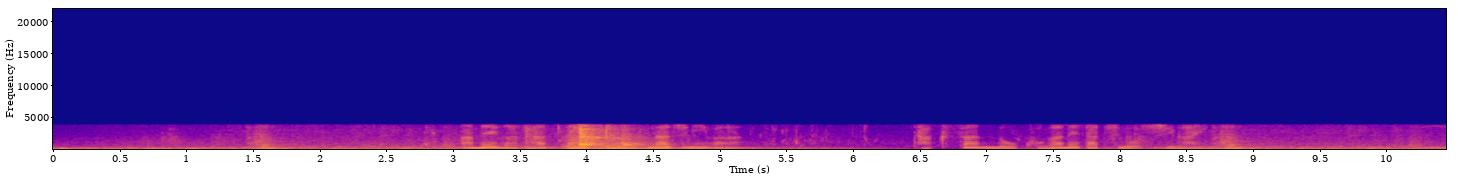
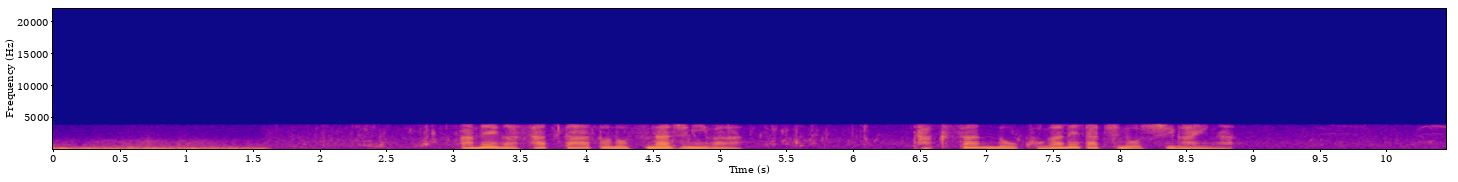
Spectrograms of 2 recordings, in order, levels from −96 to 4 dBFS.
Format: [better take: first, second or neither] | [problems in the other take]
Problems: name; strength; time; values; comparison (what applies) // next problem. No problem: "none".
second | background sound (Sliding door / Slam); 3 dB above the speech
